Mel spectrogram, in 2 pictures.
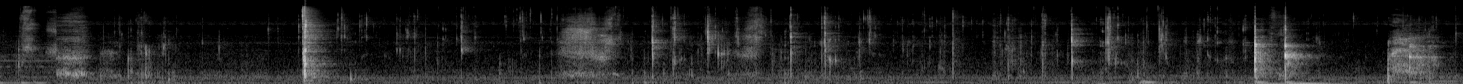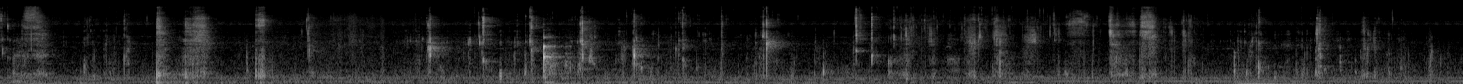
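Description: Close-miked chewing and mouth sounds of a person eating mutton curry by hand: irregular wet smacks and sharp clicks, with a couple of louder ones about three seconds in and again around twelve to thirteen seconds in.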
